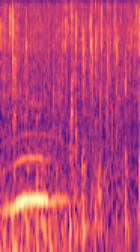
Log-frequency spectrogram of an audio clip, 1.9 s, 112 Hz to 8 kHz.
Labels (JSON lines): {"label": "biophony", "recorder": "SoundTrap 300"}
